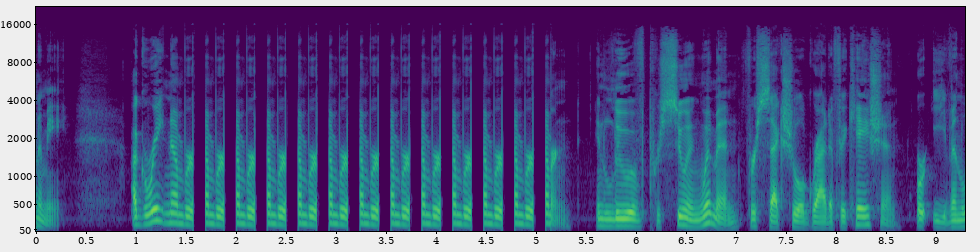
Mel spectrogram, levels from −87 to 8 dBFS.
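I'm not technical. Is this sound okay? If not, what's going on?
No. From 1.56 to 5.14 s there is a stutter with silent gaps: the same short burst of speech, about 180 ms long, plays 11 times over, each followed by about 130 ms of dead silence, so it repeats roughly every 0.31 s. The likely cause is the player or stream stalling, replaying its last fragment at each retry and then running empty. Whatever was said during those seconds is lost.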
